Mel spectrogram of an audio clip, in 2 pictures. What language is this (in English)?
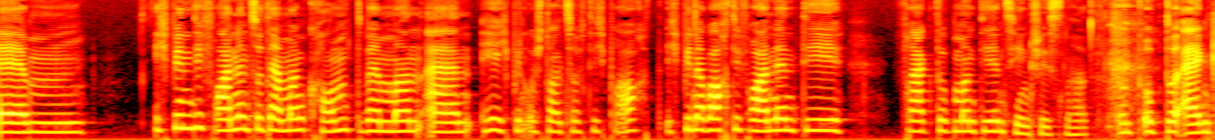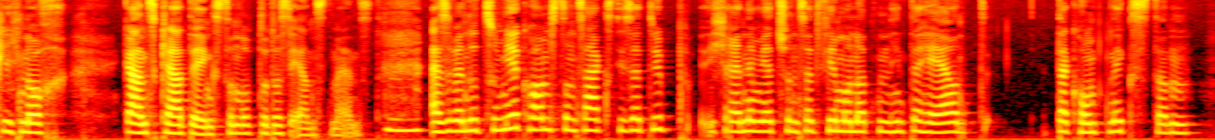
German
